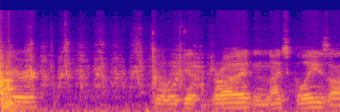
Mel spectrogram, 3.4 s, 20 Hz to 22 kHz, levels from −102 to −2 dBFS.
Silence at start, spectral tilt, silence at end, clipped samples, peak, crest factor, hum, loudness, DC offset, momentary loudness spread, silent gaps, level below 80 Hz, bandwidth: 0 s; -6.5 dB/octave; 0 s; under 0.1%; -4 dBFS; 22 dB; none; -27 LUFS; under 0.1%; 15 LU; none; -46 dBFS; 15.5 kHz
